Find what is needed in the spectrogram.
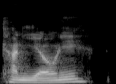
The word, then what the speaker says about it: Cagnoni: It's kind of like a, a Y after the first N. It's like Cagnoni.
